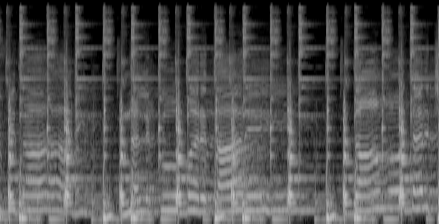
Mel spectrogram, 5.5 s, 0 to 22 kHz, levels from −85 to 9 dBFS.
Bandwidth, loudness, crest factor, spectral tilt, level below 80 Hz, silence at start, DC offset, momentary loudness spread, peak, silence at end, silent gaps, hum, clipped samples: over 20 kHz; -21 LUFS; 18 dB; -4.5 dB/octave; -50 dBFS; 0 s; under 0.1%; 5 LU; -4 dBFS; 0 s; none; none; under 0.1%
